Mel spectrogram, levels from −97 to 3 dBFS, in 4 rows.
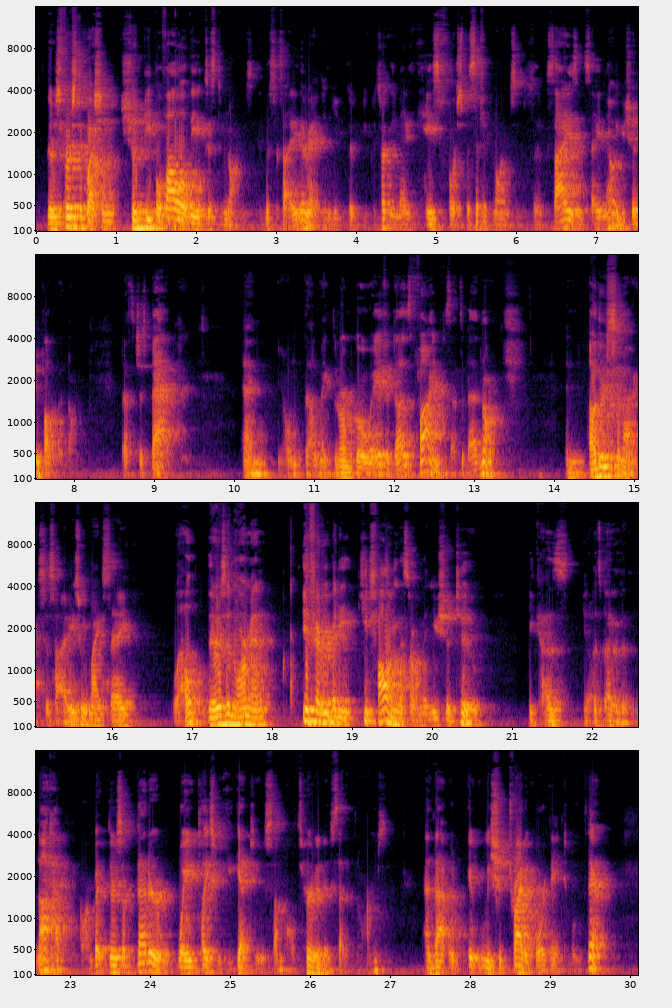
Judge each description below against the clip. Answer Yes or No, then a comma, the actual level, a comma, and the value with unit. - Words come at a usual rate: No, fast, 225 wpm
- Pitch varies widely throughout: Yes, wide, 5.7 semitones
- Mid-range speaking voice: No, low, 130 Hz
